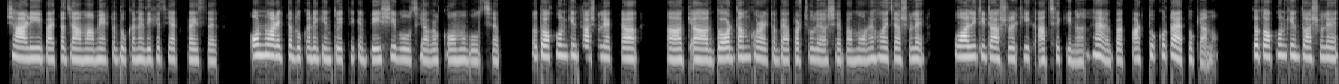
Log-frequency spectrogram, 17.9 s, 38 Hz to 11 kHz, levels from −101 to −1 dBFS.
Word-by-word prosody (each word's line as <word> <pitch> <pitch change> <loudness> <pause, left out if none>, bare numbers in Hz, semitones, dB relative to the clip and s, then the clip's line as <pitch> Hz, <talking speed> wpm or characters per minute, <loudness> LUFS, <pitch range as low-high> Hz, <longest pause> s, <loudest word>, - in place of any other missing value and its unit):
শাড়ি 220 -3 +7
বা 215 - +2
১ - - -16
টা - - +2
জামা 205 -1 +3
আমি 205 - -2
১ 200 - -11
টা 220 - -5
দোকানে 210 +1 -4
দেখেছি 205 +1 -6
১ - - -22
প্রাইসে। 195 -2 -2 0.6
অন্য 270 0 +6
আরেকটা 250 -1 +4
দোকানে 220 0 -2
কিন্তু 210 -1 -5
এর - - -15
থেকে 220 0 -7 0.2
বেশি 205 +4 +1
বলছে 200 -2 -5
আবার 190 +1 -5
কমও 195 +1 -2
বলছে। 185 +1 -7 0.5
তো 245 - -5
তখন 250 +2 +3
কিন্তু 260 -1 -4
আসলে 240 +1 -6
১ - - -32
টা 220 - +5 0.6
আ - - +5 0.2
কিয়া 210 - +4 0.3
দরদাম 225 +2 +3
করার 220 -2 0
একটা 215 - -8
ব্যাপার 200 +1 -1
চলে 210 -2 -5
আসে 195 +1 -5
বা 195 - -3
মনে 195 +2 -3
হয় 225 -1 0
যে - - -7
আসলে 215 +2 -2 0.5
কোয়ালিটি 245 0 +5
টা - - +3
আসলে 215 +1 -2
ঠিক 225 -2 -3 0.2
আছে 200 +3 -6
কিনা? 180 -4 -6 0.2
হ্যাঁ? 265 -5 +2
বা 200 - +1 0.2
পার্থক্যটা 255 +5 -1
এত 195 - -33
কেন? - - -3 0.6
তো 265 - +1
তখন 250 +2 +2
কিন্তু 255 -2 -1
আসলে 230 +1 -2
215 Hz, 190 wpm, -24 LUFS, 200-240 Hz, 0.6 s, শাড়ি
